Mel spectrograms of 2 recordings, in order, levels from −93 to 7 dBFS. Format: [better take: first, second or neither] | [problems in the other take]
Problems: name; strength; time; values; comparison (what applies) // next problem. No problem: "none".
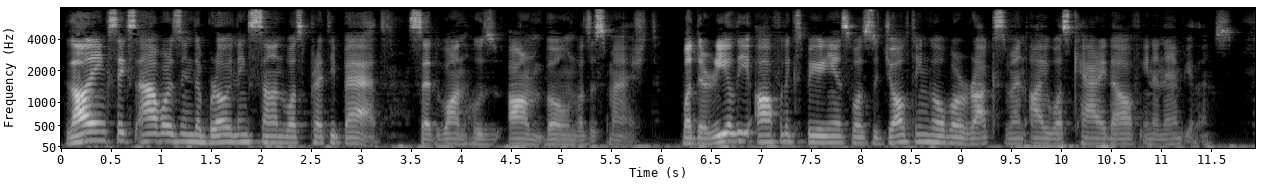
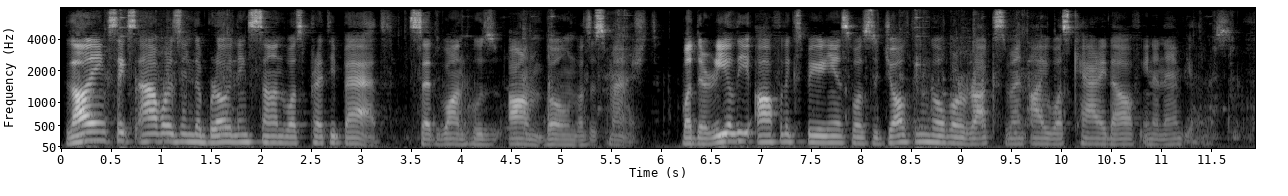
first | noise reduction (neural separator model SepFormer DNS4)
